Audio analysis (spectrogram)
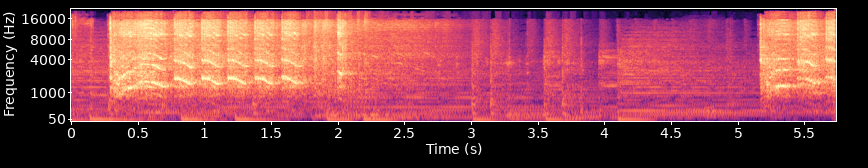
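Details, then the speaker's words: Turbo Honda D16 EK Civic enduro race car, static testing before first drive: a few seconds of choppy cranking, then the engine catches and fires cleanly on the first try; it starts and runs. "It starts. Yeah, it starts, runs."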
